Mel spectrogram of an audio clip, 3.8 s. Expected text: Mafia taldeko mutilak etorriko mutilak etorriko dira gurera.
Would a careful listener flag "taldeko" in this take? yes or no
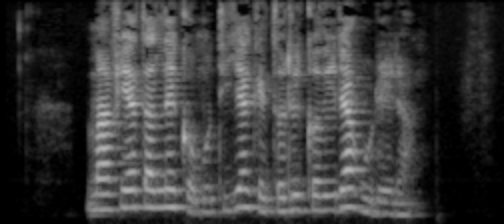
no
